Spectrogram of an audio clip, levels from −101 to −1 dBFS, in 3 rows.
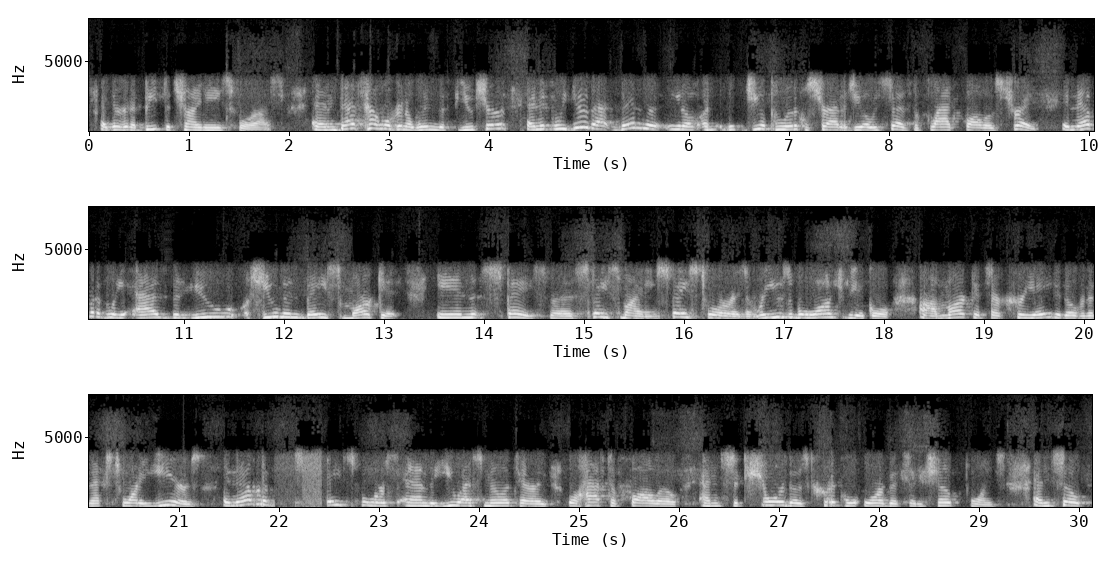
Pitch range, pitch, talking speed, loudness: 190-235 Hz, 210 Hz, 160 wpm, -17 LUFS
